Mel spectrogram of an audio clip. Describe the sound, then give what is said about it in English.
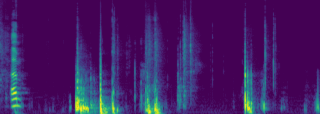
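An unbent hammer is handled and knocked against a hard surface, giving a scatter of irregular dull thunks and sharp taps, with a brief voice sound at the start. “Here's my hammer. I actually picked the one that wasn't bent.”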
